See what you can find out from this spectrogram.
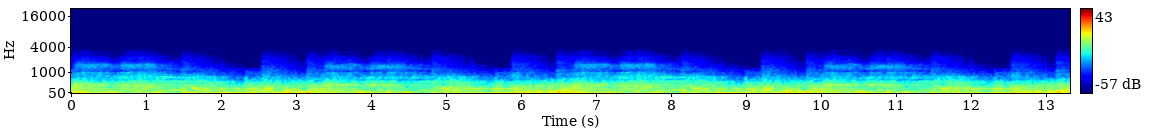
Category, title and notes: Soundscapes > Synthetic / Artificial
This 144bpm Ambient Loop is good for composing Industrial/Electronic/Ambient songs or using as soundtrack to a sci-fi/suspense/horror indie game or short film.
Ambient, Industrial, Loopable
